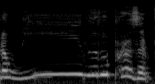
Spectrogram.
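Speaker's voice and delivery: high, stretched wee little; tiny-sized words. A narrator's reading. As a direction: squeeze the pitch up for smallness. Narrator shows tiny size.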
